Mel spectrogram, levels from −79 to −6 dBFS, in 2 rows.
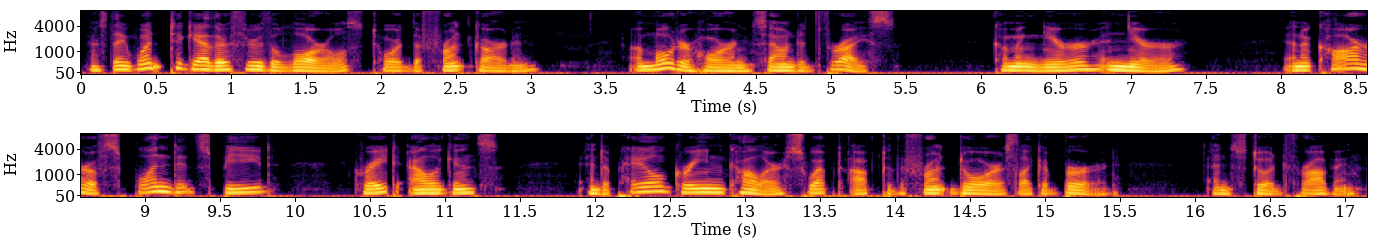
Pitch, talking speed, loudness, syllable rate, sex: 125 Hz, 155 wpm, -18 LUFS, 4.5 syllables/s, male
